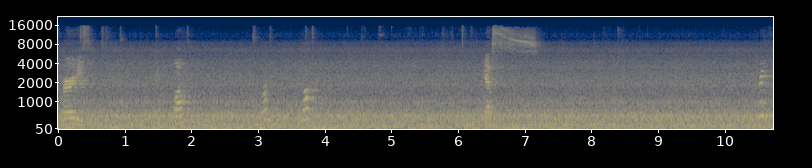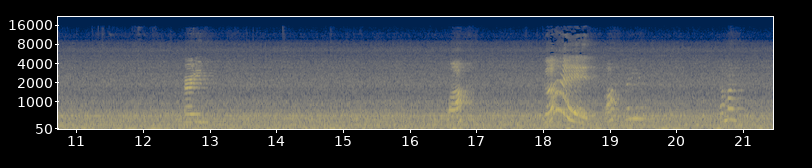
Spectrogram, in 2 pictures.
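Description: A young woman gives short, upbeat commands to a dog nearby.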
